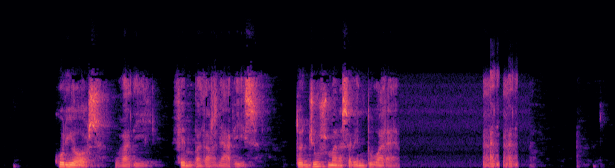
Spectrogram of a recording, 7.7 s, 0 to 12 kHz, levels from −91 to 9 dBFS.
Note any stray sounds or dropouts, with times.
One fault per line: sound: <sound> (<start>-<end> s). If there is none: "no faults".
sound: laugh (6.0-6.5 s)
